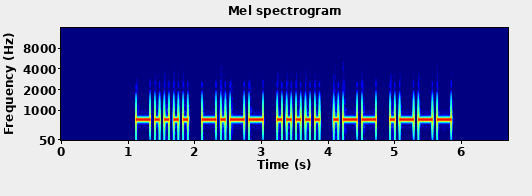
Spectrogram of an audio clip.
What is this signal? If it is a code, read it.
Morse code, heard as a keyed tone, about 17 wpm, 700 Hz. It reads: 6Y5WJ
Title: Call Signs Repeated 3x - 17wpm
